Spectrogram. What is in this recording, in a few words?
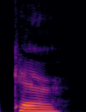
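"care", English word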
